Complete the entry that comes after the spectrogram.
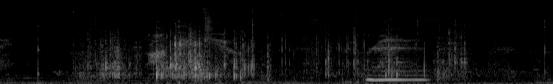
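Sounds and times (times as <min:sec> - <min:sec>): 
gift wrapping paper crinkling and rustling as it is handled: 0:00.7 - 0:05.2
speech: 0:03.7 - 0:04.0.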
